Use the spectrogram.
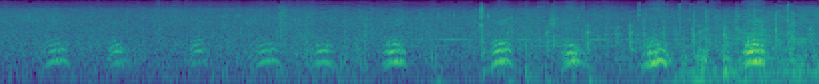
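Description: Dog barking repeatedly in stormy weather in Sea of Thieves: a steady string of short, evenly spaced barks or yelps that grow louder and closer toward the end, over a low rumbling wind-and-sea background.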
